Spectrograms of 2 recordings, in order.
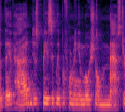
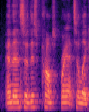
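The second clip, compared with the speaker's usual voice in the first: usual speaking voice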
